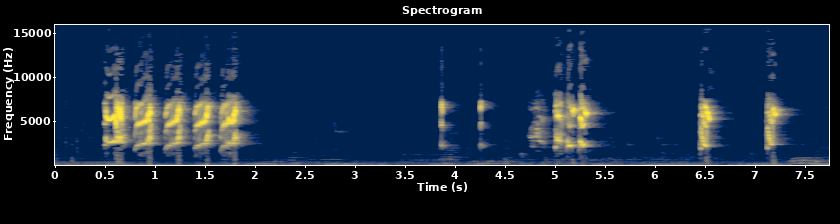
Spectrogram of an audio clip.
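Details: Violet lovebird opening with a fast run of five piercing chirps, then scattered single and paired shrill notes over a faint low hum.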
